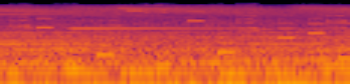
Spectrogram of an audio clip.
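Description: Several experimental electronic music tracks playing over each other: many steady synthesizer tones at different pitches start and stop at scattered moments over a dense low drone.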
